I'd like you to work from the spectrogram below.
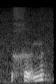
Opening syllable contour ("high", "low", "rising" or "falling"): rising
